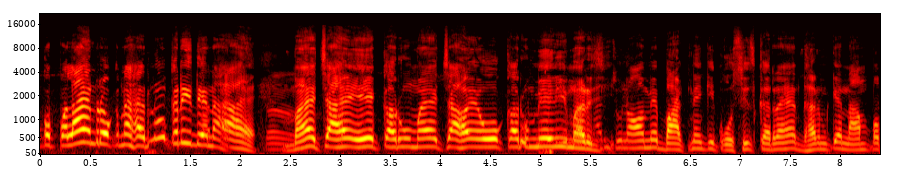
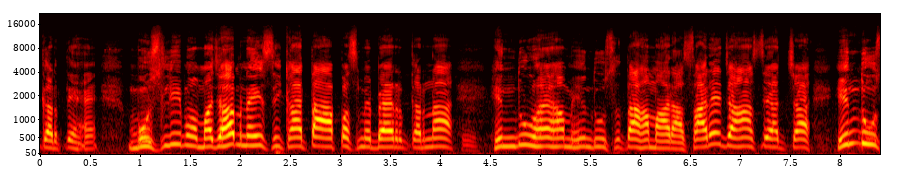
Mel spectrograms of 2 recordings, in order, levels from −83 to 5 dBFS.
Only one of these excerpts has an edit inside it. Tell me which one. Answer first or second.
first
